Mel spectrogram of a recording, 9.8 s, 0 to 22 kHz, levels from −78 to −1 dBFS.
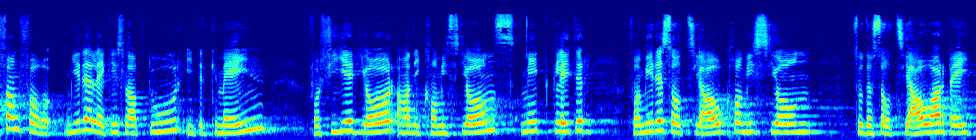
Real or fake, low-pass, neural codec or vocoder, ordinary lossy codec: fake; 14.4 kHz; vocoder, 44.1 kHz, 128 mel bands every 256 samples, BigVGAN v2; MP3, 64 kbps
